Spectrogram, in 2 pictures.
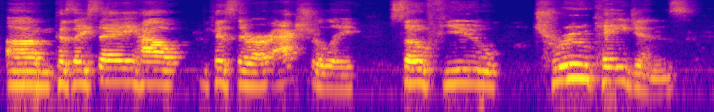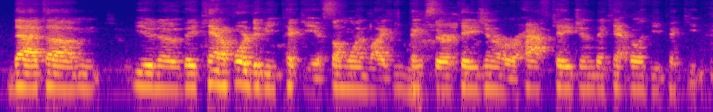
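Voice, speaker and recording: A man's voice: mid-range voice, fairly even intonation, measured pace, a bit bright, distant mic. A man from Louisiana chatting through a comic recap on a live stream. He rambles, piles on fillers and slips into little quoted voices. His voice sounds roomy and sits a bit back from the mic. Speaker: comic book show host. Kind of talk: casual livestream review chat.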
